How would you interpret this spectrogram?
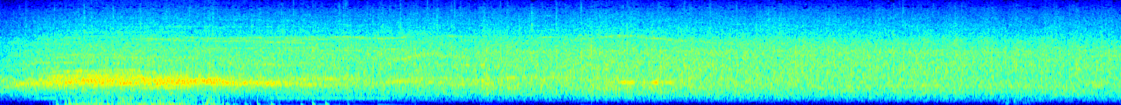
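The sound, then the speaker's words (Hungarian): A crowd applauds steadily for about eleven seconds for students demonstrating at regional education centres, a dense, even wash of clapping that starts strong and holds at a loud level with no talking over it. “És külön köszöntöm, és a végén kérek majd egy nagy tapsot azoknak a hallgatóknak, akik vidéki oktatási központokban jelenleg is demonstrálnak a kialakult helyzet miatt.”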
